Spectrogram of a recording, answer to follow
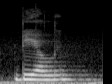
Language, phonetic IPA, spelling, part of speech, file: Belarusian, [ˈbʲeɫɨ], белы, adjective, Be-белы.ogg
- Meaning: white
